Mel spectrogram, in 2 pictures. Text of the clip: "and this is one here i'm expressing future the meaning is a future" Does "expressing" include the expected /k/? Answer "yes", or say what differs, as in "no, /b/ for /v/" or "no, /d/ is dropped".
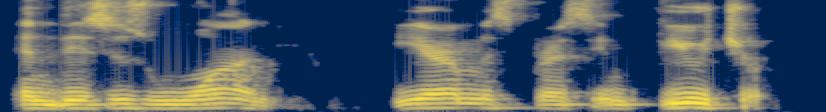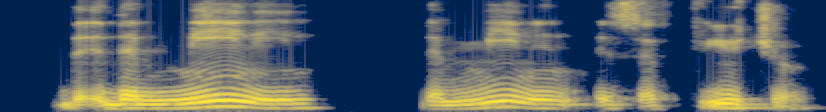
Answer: no, /k/ is dropped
